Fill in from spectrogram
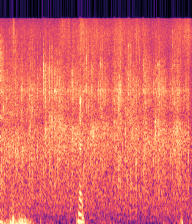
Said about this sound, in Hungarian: és tapsoljuk meg szép sorban vendégeinket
